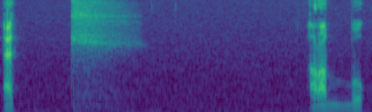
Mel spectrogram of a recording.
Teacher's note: But the kaf, there is some air coming. It doesn't stop slightly, but it makes that rakhawa, it makes the, makes that hams in the kaf.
